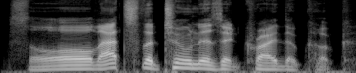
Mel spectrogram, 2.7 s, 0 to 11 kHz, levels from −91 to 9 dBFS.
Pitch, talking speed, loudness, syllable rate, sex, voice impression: 120 Hz, 200 wpm, -20 LUFS, 3.6 syllables/s, male, masculine, slightly old, tensed, powerful, clear, slightly halting, raspy, mature, wild, strict, intense, sharp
